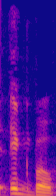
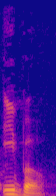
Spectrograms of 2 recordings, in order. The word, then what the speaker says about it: Igbo: Another area in Africa you have uh something big happening is in Nigeria you have the Igbo people or Ibo pronounced either way.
